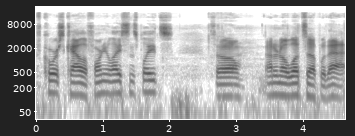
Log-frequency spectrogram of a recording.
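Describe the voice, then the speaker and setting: A man with a fairly high pitch speaks at a fairly slow pace. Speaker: camping vlogger. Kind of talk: casual vlog narration. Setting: outdoors at campsite. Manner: talking quietly.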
